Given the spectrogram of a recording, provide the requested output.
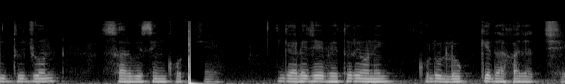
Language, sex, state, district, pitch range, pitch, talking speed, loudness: Bengali, male, West Bengal, Cooch Behar, 125-135 Hz, 130 Hz, 105 wpm, -26 LUFS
